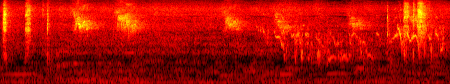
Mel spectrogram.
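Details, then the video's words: A parrot gives a few hoarse, breathy chirps spaced apart, then a jumble of quicker, higher squeaky notes toward the end. "beautiful parrots | birds | chirping"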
